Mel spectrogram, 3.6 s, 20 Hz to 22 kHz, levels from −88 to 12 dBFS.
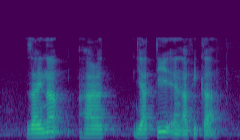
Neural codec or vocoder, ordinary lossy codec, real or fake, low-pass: none; none; real; 7.2 kHz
